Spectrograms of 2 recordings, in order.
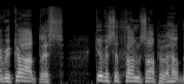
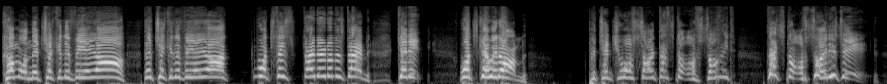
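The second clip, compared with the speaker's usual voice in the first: high, loud disbelieving protest; agitated shouting; 10 semitones higher, 11 dB louder than usual. Real, not acted. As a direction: shout in confusion at the referee's check. Agitated protest at VAR check.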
